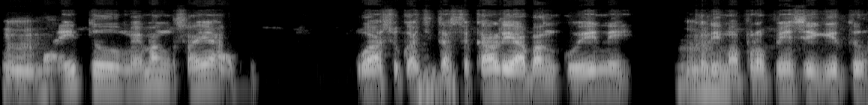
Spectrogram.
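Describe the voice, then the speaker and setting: A man at a moderate pace, with a dry, echo-free sound. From Indonesia (Batak). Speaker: viewer calling in. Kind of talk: casual chat. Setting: video call. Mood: joyful, praising. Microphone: video call.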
